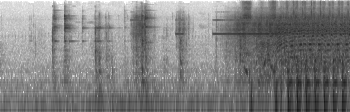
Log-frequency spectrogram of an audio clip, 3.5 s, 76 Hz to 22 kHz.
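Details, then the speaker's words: Homelite Super XL-925 chainsaw, capacitive discharge ignition being diagnosed, spark test while cranking, possible debris altering the spark path; a few loose clicks, then fast regular sharp snapping about four per second, good spark. "some sort of debris in here that's altering the spark path but I can sure hear it's snapping"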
